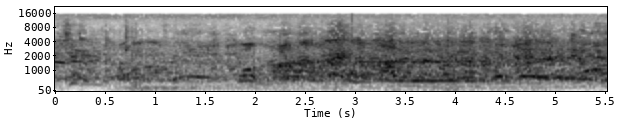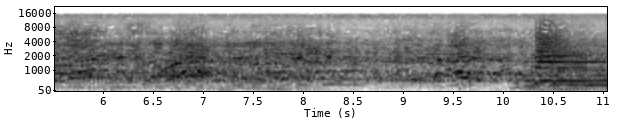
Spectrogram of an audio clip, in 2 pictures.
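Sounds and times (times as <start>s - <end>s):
dialogue over public-address system: 0.0s - 11.0s.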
